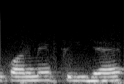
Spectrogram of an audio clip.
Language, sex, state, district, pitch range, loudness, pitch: Hindi, male, Uttar Pradesh, Shamli, 175-185 Hz, -14 LUFS, 180 Hz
